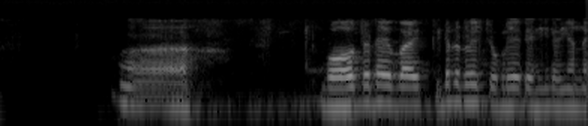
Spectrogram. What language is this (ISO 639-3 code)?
pan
